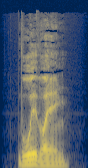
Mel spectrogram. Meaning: 1. goodwill; favour; sympathy 2. benevolence; benignity
- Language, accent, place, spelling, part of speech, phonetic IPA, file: German, Germany, Berlin, Wohlwollen, noun, [ˈvoːlˌvɔlən], De-Wohlwollen.ogg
